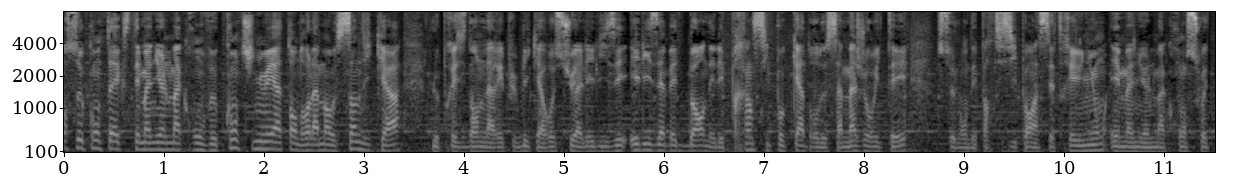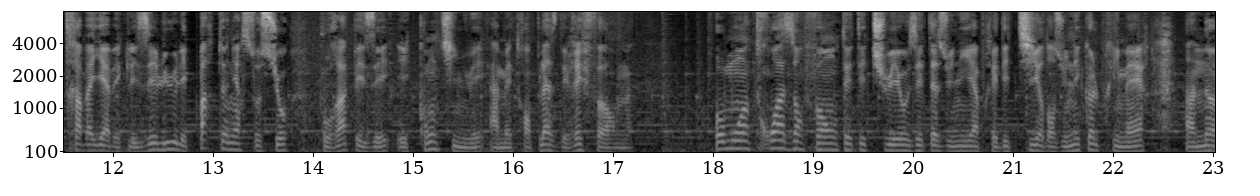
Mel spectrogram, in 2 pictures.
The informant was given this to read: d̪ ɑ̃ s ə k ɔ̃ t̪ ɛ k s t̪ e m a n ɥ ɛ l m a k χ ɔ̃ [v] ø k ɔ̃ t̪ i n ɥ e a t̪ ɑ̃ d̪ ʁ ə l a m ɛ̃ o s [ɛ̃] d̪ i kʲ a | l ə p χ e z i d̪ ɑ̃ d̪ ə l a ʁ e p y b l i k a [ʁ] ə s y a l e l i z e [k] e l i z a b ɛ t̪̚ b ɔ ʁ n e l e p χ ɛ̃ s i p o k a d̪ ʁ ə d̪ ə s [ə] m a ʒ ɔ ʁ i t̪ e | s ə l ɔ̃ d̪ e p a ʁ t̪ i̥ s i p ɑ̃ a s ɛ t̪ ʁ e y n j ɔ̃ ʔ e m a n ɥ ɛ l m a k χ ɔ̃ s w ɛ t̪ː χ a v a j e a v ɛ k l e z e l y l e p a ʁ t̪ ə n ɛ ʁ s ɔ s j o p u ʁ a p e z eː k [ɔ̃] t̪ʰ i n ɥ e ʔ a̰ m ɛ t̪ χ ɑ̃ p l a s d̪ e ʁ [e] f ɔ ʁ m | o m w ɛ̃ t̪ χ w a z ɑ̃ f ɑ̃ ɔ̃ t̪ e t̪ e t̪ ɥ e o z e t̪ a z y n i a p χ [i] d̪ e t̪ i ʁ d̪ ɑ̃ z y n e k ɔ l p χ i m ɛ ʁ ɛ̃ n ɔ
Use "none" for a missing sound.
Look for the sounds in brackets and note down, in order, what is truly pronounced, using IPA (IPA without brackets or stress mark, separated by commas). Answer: v, ɛ̃, ʁ, ʔ, a, ɔ̃, e, ɛ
